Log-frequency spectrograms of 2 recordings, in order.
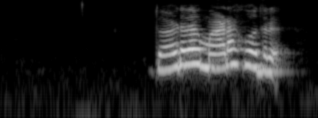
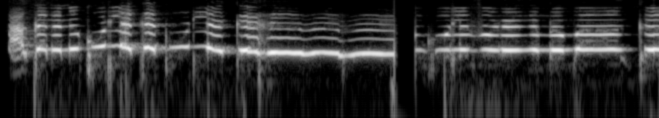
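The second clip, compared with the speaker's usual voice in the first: frightened high cry; 10 semitones higher, 3 dB louder than usual. Acted. Hair catches fire, girl cries.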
